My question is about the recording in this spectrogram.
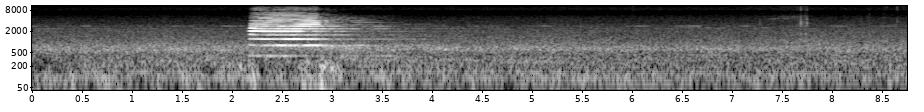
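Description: Horn of an approaching Sydney C set electric train giving one short, single-note blast of under a second, about two seconds in, over a steady low rumble.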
